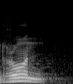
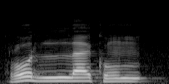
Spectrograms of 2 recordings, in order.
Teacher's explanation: بعد از تنوین لام آمده، لام از حروف ادغام هست، ادغام میشه. خیر رول، نمیگن رون، رول لکم.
